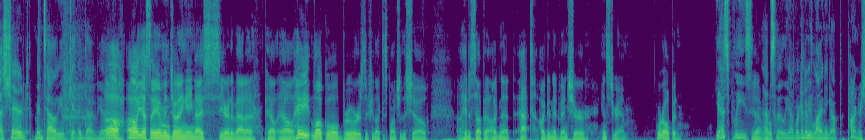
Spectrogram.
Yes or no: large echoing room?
no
